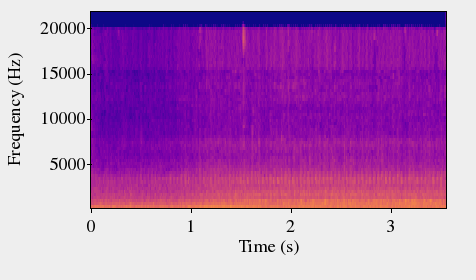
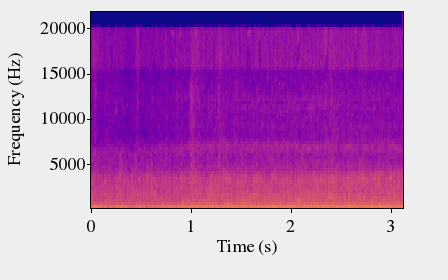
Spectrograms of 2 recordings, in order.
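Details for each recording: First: Wheels raised, in 5th gear: steady hum from the rear axle that climbs slightly in pitch. Differential whine traced to a worn pinion bearing inside the differential, which has about three bearings. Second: Rear differential after all bearings were replaced to cure a whine, driven in 5th gear: a steady low drivetrain rumble with no whine, now quiet.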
